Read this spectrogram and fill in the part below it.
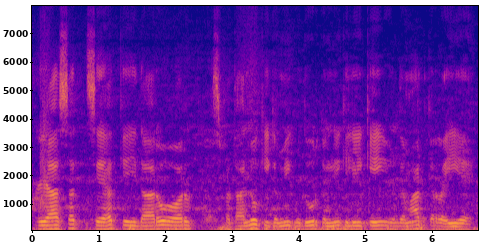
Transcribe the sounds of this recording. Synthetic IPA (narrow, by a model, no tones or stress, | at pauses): ɾɪjaːsət̪seːɦət̪keɪd̪aːɾõɔːɾ | ɐspət̪aːlõkikɐmikod̪uːɾkɐɾnekeliekeiɪd̪əmaːt̪kɐɾːɐɦiɦɛː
